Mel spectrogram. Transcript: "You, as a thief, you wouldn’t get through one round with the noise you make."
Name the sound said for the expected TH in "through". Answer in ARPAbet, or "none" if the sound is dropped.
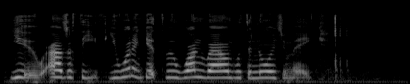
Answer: TH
